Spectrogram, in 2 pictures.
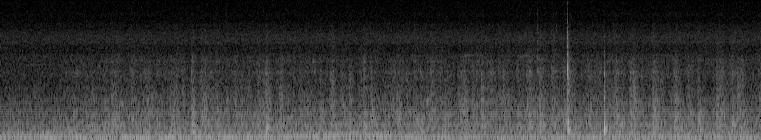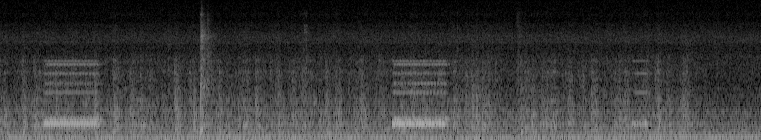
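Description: Laundry tumbles and swishes inside a washing machine drum.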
